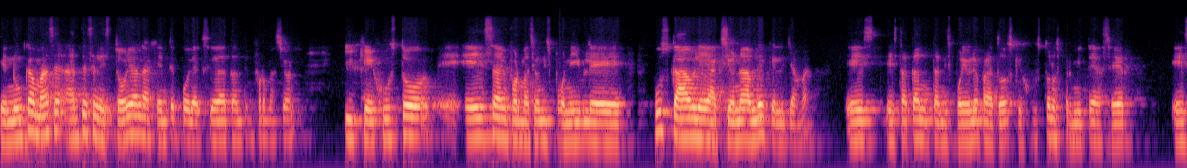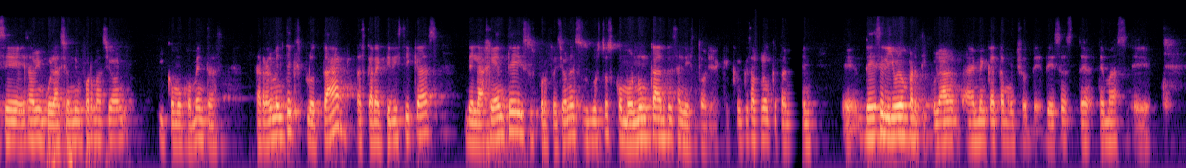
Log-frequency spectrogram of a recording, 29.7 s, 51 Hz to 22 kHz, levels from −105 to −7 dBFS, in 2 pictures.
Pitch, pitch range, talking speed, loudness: 140 Hz, 135-160 Hz, 180 wpm, -27 LUFS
